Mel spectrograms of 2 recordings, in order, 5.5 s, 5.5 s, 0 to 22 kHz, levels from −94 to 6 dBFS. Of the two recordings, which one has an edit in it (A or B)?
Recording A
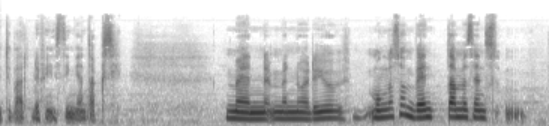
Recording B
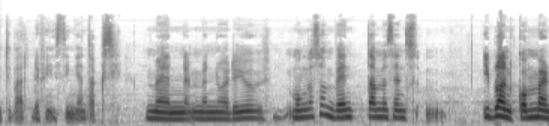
B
